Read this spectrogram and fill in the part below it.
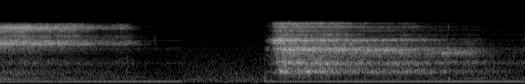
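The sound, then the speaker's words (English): Two long, airy breaths blown out through pursed lips, as if through a straw, during a guided breathing exercise: a steady hiss for over a second, a short pause, then a stronger, longer exhale that slowly fades. A low hum runs underneath. “See how big you can make your belly out through your mouth. Like through a straw, wonderful. Keep breathing.”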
